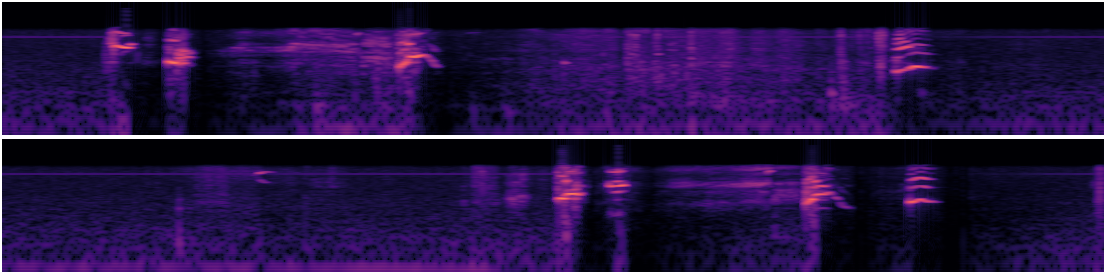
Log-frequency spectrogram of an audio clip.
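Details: Barking toy poodle calling for her owner. Sharp, high yaps arrive in loose clusters of two or three, separated by several seconds of low room hum, ending with a few quick single barks.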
